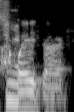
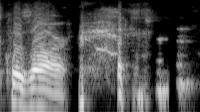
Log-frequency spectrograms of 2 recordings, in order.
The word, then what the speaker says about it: Quasar: It's Quasar. Hang on. It's, oh my God, it's Quasar. It's Quasar. The British pronunciation is it's Quasar, and the U.S. pronunciation is Quasar.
